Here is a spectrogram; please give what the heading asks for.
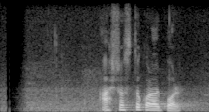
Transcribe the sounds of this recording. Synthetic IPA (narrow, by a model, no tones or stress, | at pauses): a̰ʃɾost̪ʰokɔɾaɾpɔɾ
